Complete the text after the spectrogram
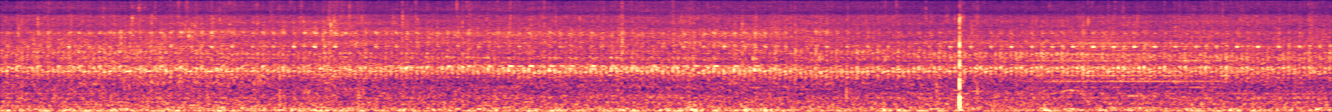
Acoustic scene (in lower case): residential area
